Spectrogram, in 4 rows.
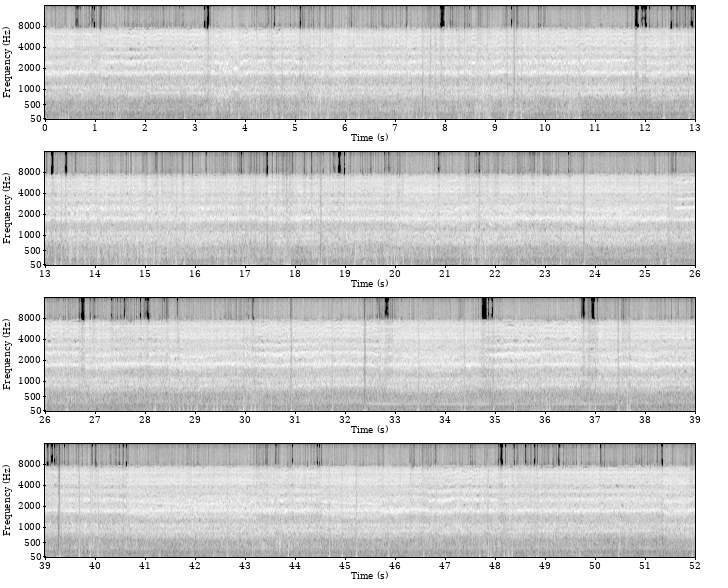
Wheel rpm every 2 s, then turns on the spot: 220, 230, 230, 230, 230, 230, 230, 220, 230, 230, 210, 220, 220, 230, 230, 220, 220, 220, 220, 230, 220, 220, 220, 230, 230, 230.
none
